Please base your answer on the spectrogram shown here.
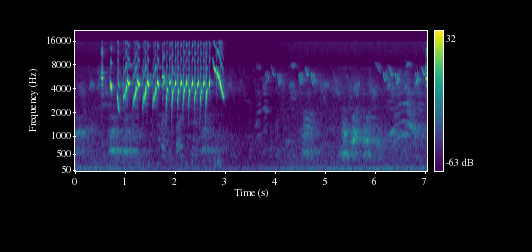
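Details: European goldfinch, a wild-caught caged bird, gives a burst of quick, rising chirps and a fast, even trill lasting about two seconds, followed by near silence with faint distant twitters.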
